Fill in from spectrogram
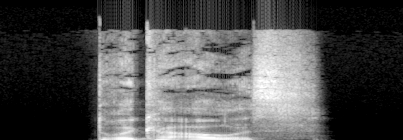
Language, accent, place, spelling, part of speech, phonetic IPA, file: German, Germany, Berlin, drücke aus, verb, [ˌdʁʏkə ˈaʊ̯s], De-drücke aus.ogg
- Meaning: inflection of ausdrücken: 1. first-person singular present 2. first/third-person singular subjunctive I 3. singular imperative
